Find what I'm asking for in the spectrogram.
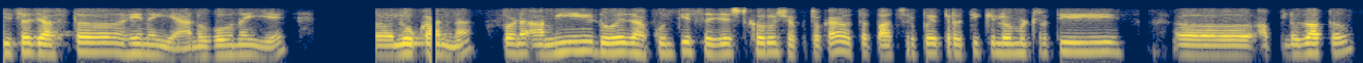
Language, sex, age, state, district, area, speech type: Marathi, male, 30-45, Maharashtra, Nashik, urban, conversation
